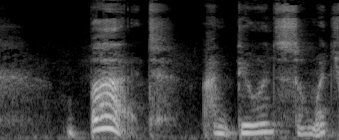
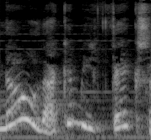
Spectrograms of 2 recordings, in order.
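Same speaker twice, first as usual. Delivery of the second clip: "No" pitched much higher, pressing the point; bright, emphatic therapist voice; insistent reassurance; 12 semitones higher than usual. Retold or imitated. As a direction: convince her it really can be fixed. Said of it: "And they're going".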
